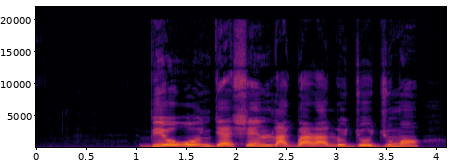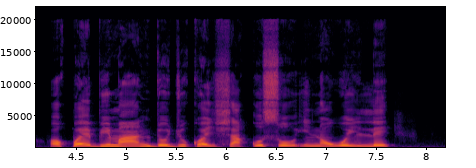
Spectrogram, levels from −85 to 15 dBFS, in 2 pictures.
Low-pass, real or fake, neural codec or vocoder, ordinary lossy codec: none; real; none; none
